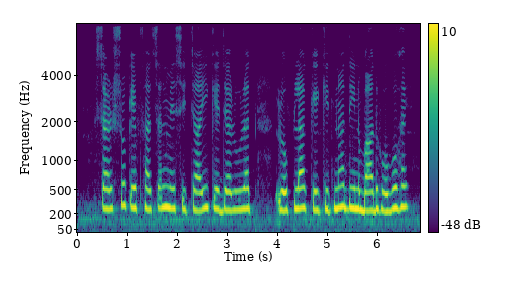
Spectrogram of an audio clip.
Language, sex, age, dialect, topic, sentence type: Magahi, female, 18-24, Southern, agriculture, question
